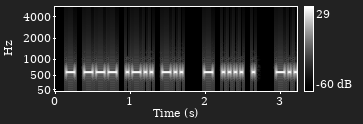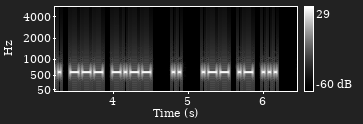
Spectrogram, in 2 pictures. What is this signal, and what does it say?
Morse code, heard as a keyed tone, about 30 wpm, 600 Hz. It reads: TOLD THE BOY I WAS
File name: the old man and the sea / the old man and the sea 1 30wpm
